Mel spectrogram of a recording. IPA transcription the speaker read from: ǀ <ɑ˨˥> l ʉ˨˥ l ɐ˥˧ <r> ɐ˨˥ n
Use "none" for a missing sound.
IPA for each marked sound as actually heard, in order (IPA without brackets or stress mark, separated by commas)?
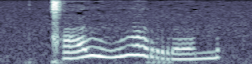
a˨˥, r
